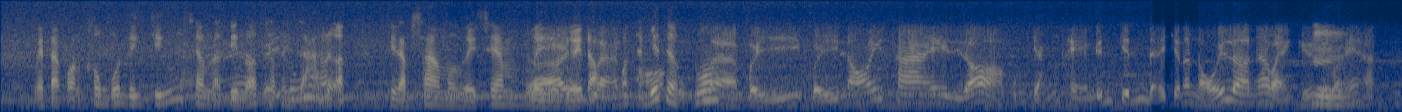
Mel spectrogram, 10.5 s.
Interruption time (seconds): 1.3 s

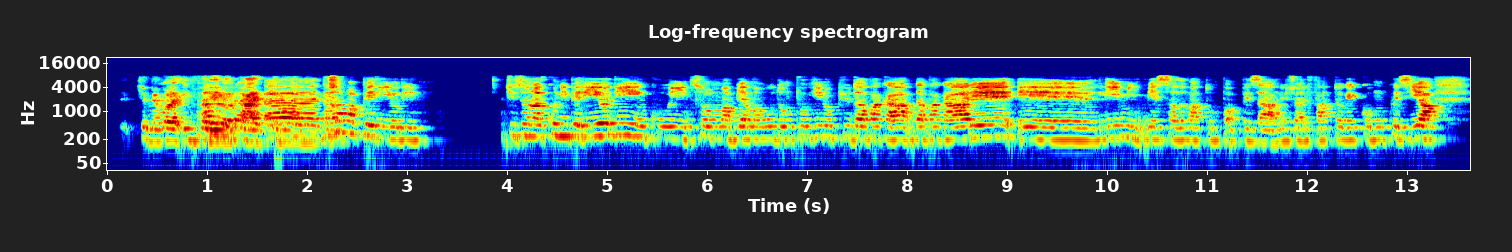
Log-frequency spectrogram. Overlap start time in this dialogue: 0.9 s

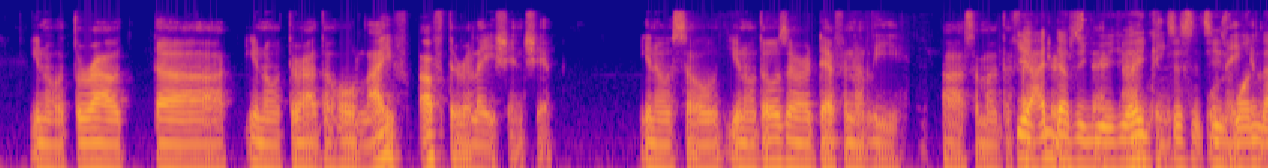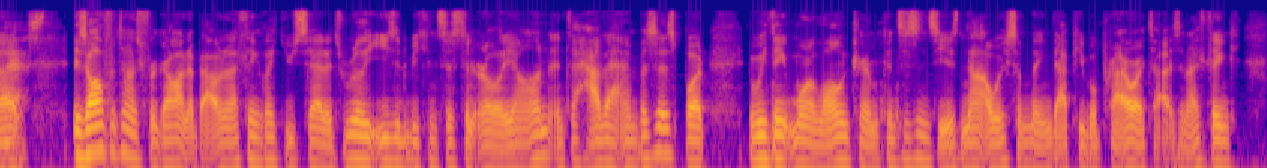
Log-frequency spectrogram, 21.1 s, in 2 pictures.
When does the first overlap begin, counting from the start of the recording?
8.5 s

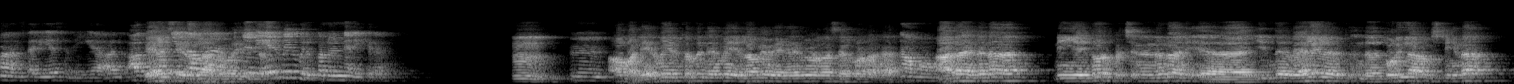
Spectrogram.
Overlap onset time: 1.4 s

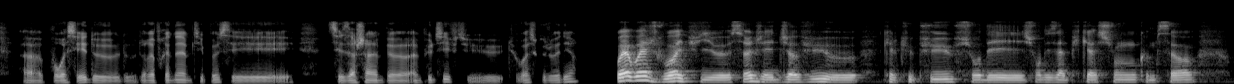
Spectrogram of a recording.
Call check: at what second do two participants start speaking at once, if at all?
none

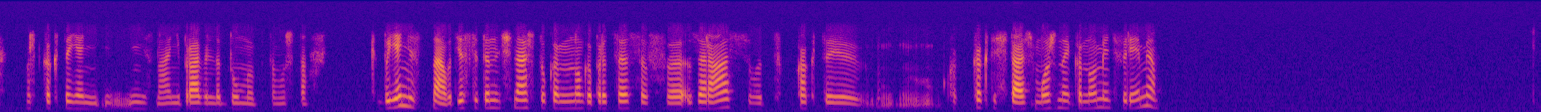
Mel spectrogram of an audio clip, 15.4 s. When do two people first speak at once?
none

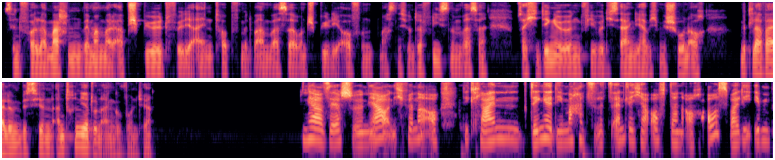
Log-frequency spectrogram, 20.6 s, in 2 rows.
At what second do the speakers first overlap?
none

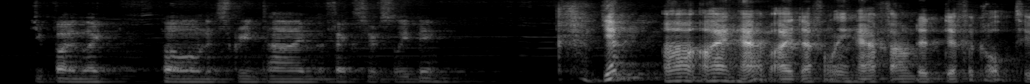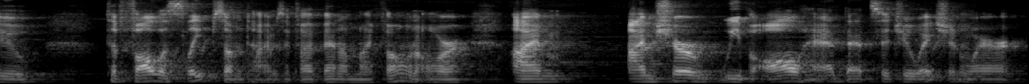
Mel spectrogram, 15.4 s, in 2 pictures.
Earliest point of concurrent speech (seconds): none

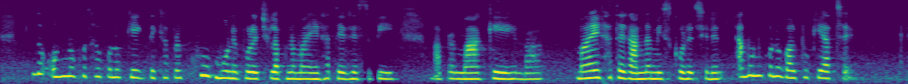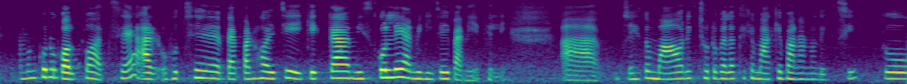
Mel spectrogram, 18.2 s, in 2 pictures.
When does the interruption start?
none

